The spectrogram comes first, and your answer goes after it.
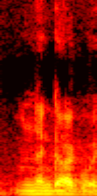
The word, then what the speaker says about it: Mnangagwa: And you always correct me on my pronunciation, so I'm going to try my best. Mnangagwa. Mnangagwa, yes.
